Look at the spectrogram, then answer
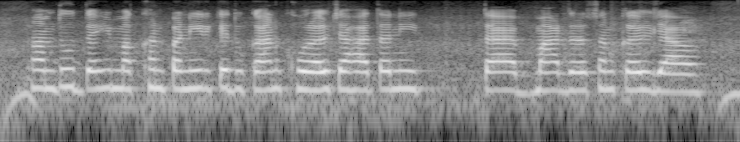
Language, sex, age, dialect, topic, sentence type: Bhojpuri, female, 25-30, Southern / Standard, banking, question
